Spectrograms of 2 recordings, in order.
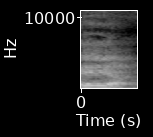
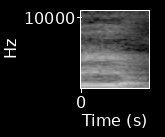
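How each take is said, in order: No difference in how they are said.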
